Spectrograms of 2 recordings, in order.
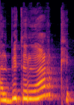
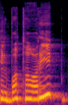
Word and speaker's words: البطريرك: البطريرك بنيامين، مش البطاريق بنيامين، لا البطريرك، عشان تنطقوا الاسم صح عشان تقدروا تكتبوه صح.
